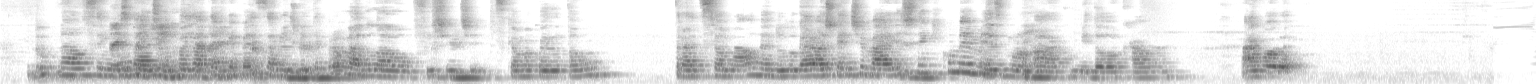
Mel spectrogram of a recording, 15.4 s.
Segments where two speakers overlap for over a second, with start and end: 1.1-3.2

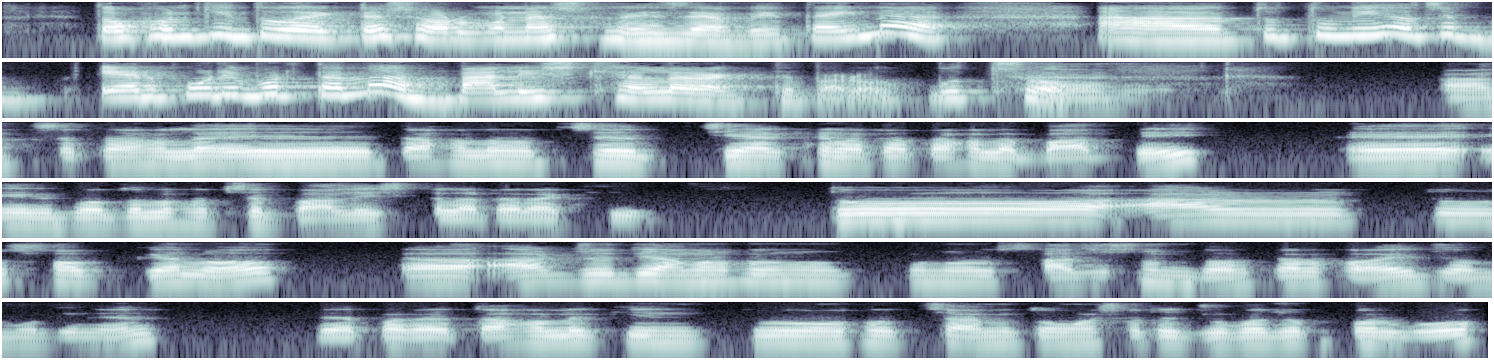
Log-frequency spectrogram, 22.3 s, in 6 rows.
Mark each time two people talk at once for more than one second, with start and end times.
none

